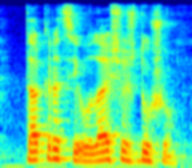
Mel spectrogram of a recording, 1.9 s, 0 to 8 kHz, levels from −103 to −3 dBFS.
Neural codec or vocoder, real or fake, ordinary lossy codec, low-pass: none; real; none; 7.2 kHz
